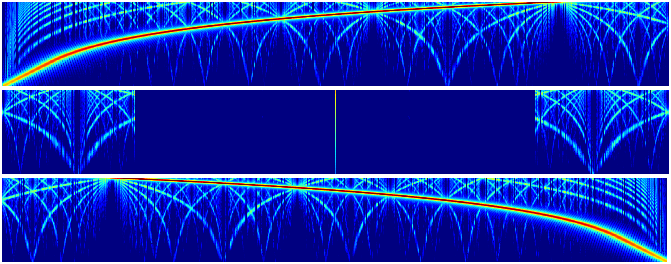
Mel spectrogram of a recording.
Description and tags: The spectrum of a wave. Skirl to bass sound and bass sound to skirl.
